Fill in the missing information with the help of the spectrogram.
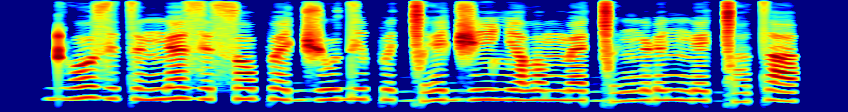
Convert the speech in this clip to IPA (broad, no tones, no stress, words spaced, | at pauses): ɖʱozɪtɛ ŋɛzɪ sɔpɛ d͡ʒudipɪ ɡ͡ǀe d͡ʒiʎilˠʊ mɛɡ͡ǀeŋɪɽi ŋeɡ͡ǀata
